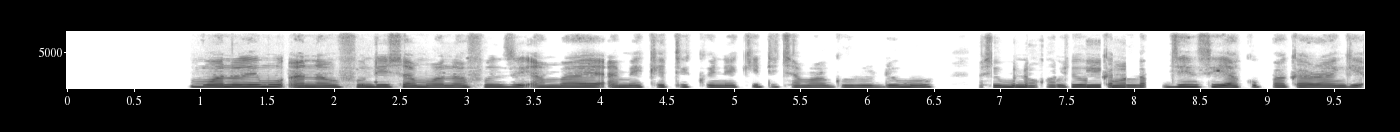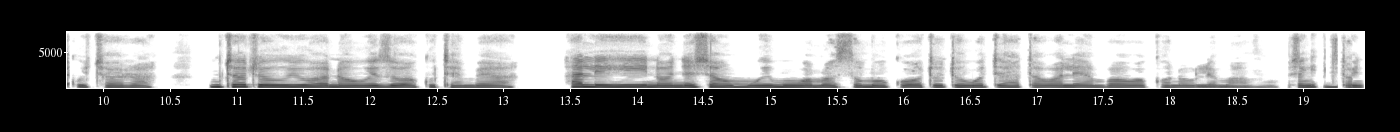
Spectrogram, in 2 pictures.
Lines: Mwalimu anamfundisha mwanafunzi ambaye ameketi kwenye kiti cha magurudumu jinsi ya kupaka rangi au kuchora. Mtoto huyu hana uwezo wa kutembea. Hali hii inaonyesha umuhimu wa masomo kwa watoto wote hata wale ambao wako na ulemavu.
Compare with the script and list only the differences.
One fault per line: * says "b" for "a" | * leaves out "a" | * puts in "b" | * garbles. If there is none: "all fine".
* garbles
* leaves out "au"
* garbles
